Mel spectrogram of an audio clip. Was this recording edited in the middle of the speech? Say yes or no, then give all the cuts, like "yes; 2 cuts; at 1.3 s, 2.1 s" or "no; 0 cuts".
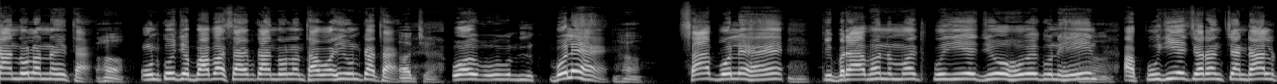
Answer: no; 0 cuts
